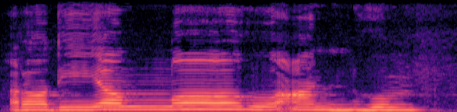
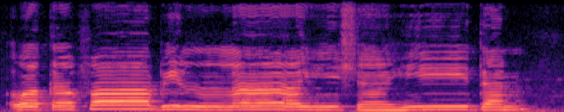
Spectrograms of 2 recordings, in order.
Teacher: ini lamjalalah dibaca tebal tafkhim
